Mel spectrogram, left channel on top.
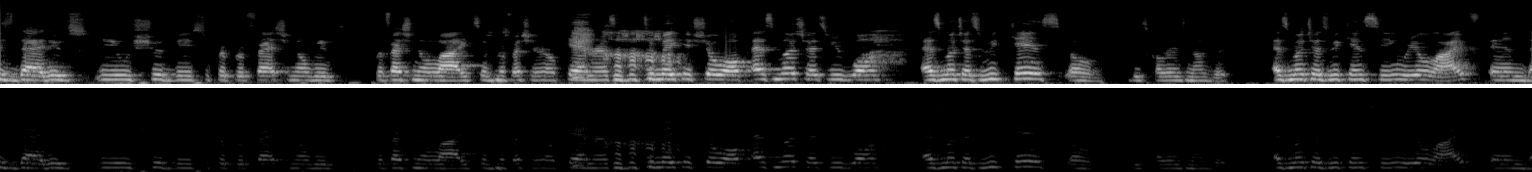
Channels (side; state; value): right; quieter; 32.1 dB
